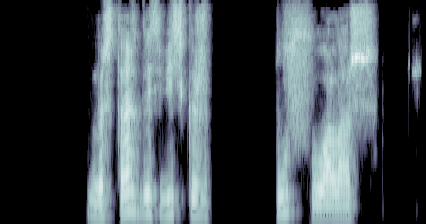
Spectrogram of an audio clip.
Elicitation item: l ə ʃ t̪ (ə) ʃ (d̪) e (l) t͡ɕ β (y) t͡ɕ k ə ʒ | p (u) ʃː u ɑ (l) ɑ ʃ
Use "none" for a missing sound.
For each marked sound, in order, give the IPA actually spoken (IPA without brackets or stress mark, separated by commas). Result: ɑ, d̪, none, i, u, l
